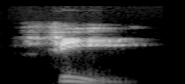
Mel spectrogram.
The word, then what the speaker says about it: phi: following oops Alon comes fee fee is pronounced like a pH as in phase key which looks like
